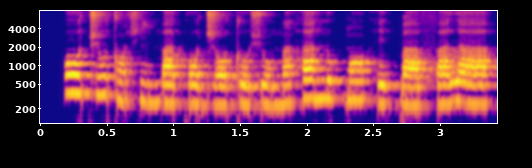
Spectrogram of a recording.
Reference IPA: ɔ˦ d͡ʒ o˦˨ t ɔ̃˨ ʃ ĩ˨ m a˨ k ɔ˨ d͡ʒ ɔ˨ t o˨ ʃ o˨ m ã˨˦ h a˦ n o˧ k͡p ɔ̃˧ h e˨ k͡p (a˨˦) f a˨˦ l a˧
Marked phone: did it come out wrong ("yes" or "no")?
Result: yes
